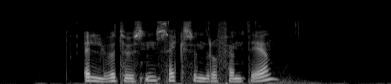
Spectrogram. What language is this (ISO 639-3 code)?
nor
